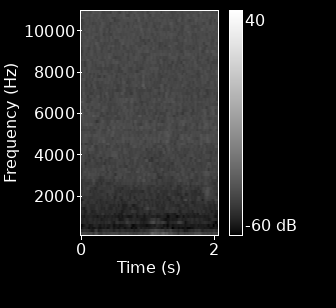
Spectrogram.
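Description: A sanding stick scrapes softly on a plastic part.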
